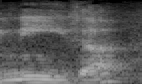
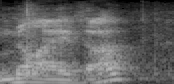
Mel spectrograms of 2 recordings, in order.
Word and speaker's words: neither: is British English but very often now in England too you hear people say neither but neither um bath okay um softer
